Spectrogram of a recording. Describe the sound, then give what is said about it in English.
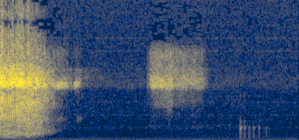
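A short, loud blown raspberry made with the mouth to imitate a fart, followed by a softer hissy breath and a faint click, with no talking. “I somehow think that was a raspberry.”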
